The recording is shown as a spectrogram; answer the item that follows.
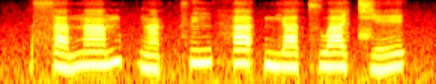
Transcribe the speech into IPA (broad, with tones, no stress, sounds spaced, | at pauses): s a˨˩ n̪ ã˧ m ə˦ p̚ ɡ ã˨ k̚ t͡s ĩ˦ ŋ h a˦ ʔ m j a˧ t͡s w a˧ t͡ɕ e˨˦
